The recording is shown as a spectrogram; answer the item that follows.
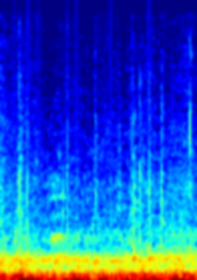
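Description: Car interior while driving to Caravaggio church, a low steady rumble of road and engine noise, continuous and fairly loud.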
